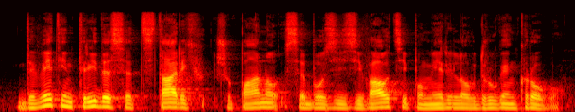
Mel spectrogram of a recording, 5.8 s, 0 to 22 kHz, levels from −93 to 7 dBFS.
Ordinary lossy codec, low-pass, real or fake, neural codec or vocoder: AAC, 96 kbps; 14.4 kHz; fake; vocoder, 44.1 kHz, 128 mel bands every 512 samples, BigVGAN v2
